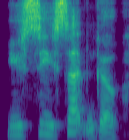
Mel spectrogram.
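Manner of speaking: ordinary talk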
